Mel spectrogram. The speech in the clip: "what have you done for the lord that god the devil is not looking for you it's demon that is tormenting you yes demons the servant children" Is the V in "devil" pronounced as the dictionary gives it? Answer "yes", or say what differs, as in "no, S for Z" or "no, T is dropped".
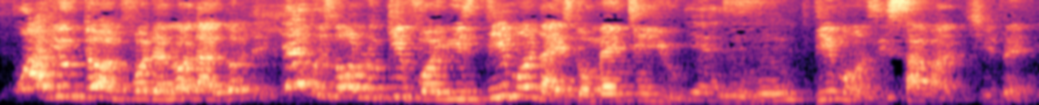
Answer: no, W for V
